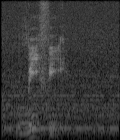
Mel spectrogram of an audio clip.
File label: "leafy", IPA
